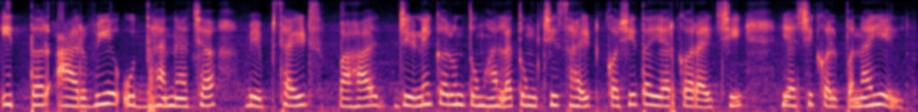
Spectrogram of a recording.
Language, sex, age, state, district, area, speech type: Marathi, female, 18-30, Maharashtra, Nagpur, urban, read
